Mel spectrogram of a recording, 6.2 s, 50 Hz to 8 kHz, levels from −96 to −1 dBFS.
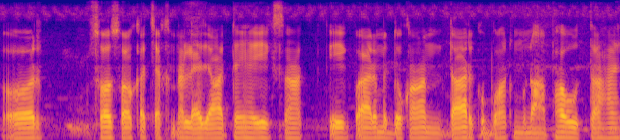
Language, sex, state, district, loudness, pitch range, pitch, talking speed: Hindi, male, Madhya Pradesh, Katni, -20 LUFS, 105-110 Hz, 105 Hz, 185 wpm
